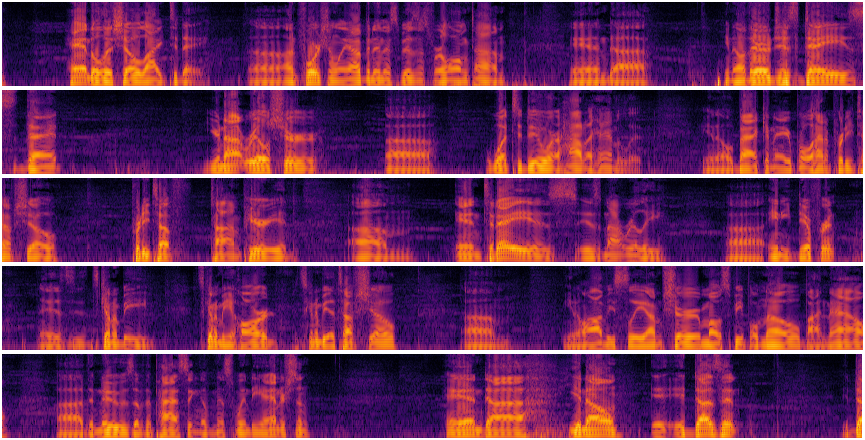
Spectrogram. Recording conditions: busy venue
